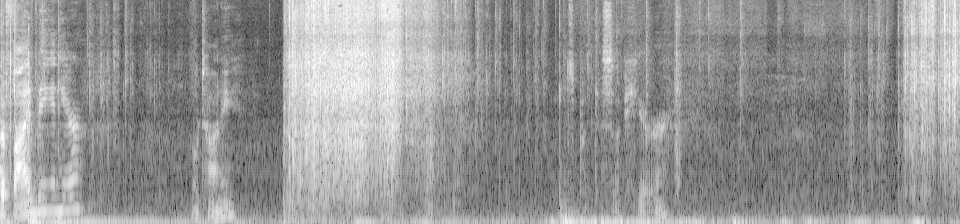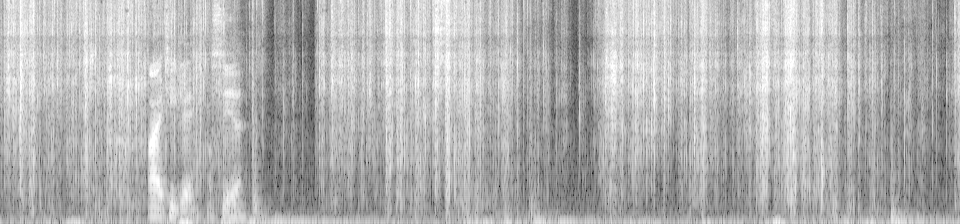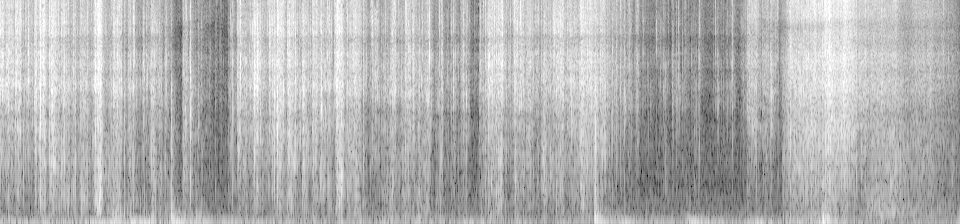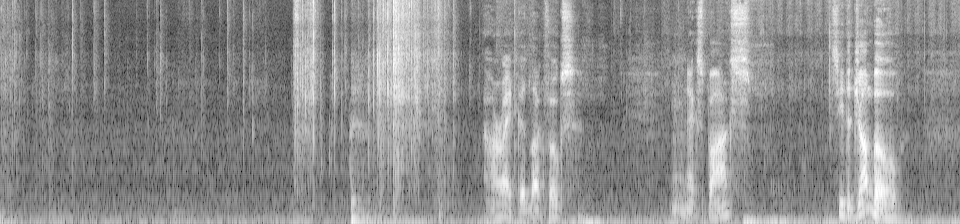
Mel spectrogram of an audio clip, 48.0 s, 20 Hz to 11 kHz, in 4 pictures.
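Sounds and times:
foil wrappers tearing and crinkling: 0.0 - 2.0, 3.6 - 6.9, 10.6 - 38.1, 38.8 - 41.8.

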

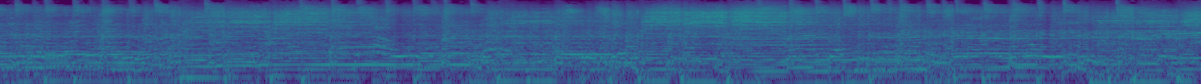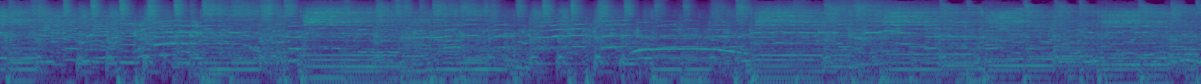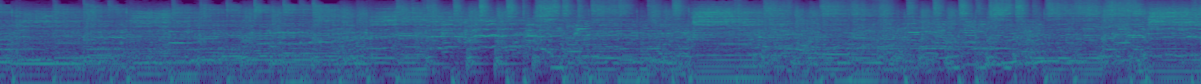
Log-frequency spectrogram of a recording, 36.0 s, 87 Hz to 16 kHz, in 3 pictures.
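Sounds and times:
blues-rock band playing: 0.0 - 36.0
lead electric guitar bending notes: 0.0 - 36.0.

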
